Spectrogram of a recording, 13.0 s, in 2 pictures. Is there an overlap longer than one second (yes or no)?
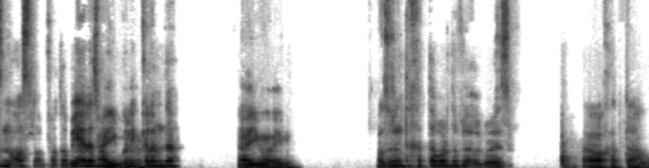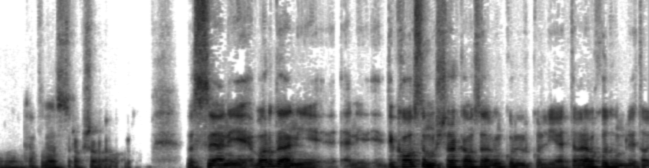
no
